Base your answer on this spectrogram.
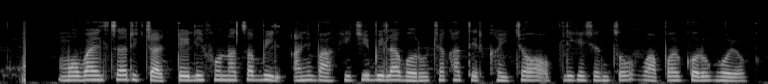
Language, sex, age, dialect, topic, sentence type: Marathi, female, 25-30, Southern Konkan, banking, question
